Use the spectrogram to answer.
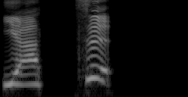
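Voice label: "yattsu", Japanese, girl; voice; info girl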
